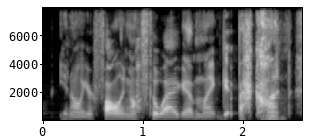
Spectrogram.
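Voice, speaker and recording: A woman's very deep, low voice with vocal fry and monotone, flat intonation. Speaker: bullet journal youtuber. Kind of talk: voice-over tutorial. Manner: casual, with fillers.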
